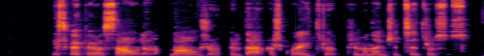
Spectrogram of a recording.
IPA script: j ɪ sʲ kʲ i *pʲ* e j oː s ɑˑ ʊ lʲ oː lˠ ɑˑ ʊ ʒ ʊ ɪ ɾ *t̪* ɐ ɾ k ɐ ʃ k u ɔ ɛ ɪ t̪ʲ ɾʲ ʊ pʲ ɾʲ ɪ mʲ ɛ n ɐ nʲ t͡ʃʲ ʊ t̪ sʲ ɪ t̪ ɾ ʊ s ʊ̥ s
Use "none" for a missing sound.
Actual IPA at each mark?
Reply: pʲ, d̪

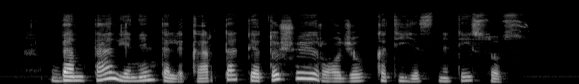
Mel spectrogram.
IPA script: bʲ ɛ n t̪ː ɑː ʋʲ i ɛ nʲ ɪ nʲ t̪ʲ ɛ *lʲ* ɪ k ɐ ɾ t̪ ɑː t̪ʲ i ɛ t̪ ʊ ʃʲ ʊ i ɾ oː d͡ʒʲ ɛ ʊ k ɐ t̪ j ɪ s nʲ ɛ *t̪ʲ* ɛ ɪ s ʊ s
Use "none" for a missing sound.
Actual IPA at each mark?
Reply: lʲ, t̪ʲ

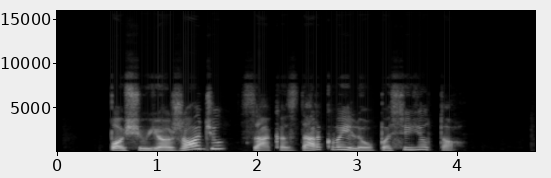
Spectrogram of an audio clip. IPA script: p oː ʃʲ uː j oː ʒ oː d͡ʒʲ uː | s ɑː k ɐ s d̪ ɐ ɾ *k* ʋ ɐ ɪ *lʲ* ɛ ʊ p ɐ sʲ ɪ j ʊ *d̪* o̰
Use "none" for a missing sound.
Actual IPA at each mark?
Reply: k, lʲ, t̪

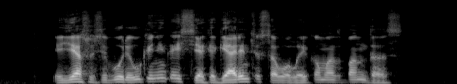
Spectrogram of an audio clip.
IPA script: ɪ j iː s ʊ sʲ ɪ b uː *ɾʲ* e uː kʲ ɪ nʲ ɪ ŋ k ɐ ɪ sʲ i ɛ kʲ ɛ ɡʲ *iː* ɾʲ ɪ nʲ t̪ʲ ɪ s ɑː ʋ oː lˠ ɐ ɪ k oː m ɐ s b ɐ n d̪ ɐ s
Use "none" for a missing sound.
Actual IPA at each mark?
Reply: ɾʲ, æː

